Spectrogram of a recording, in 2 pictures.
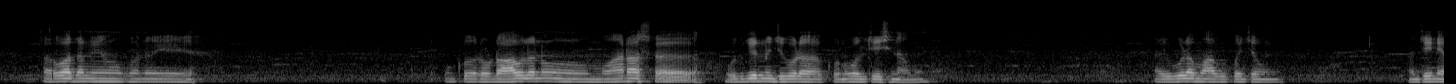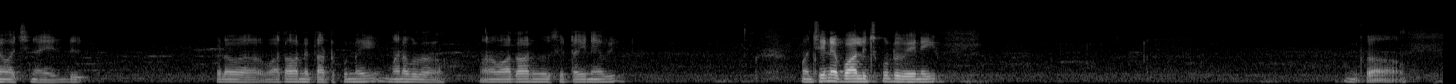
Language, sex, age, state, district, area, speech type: Telugu, male, 45-60, Telangana, Nalgonda, rural, spontaneous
